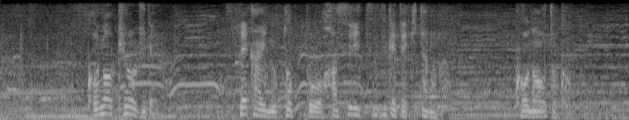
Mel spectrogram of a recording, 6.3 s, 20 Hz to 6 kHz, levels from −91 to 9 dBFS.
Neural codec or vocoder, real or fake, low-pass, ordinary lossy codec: codec, 44.1 kHz, 7.8 kbps, Pupu-Codec; fake; 5.4 kHz; none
